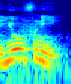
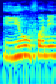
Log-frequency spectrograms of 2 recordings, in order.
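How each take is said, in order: First: यूफनी beginning with plain yu; correct यू onset. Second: यूफनी beginning ee-yu, like iyufani; wrong ईयू onset. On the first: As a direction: say यूफनी as yuf-nee, no leading ee. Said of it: "यू बस बोल रहे". (यूफनी में सिर्फ़ यू) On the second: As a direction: show the mistake, an extra ee before यूफनी. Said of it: "यूफनी नहीं बोल रहे". (यूफनी के आगे ई जोड़कर, गलत उच्चारण) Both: Shown as a demonstration.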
